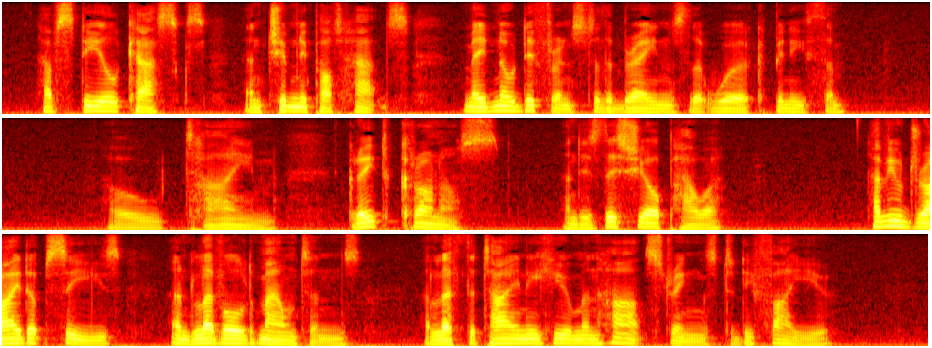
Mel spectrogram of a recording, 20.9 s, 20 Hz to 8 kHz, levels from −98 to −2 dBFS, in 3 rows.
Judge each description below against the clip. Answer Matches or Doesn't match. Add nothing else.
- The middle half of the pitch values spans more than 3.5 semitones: Matches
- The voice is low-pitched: Matches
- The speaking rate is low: Matches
